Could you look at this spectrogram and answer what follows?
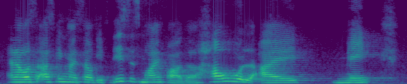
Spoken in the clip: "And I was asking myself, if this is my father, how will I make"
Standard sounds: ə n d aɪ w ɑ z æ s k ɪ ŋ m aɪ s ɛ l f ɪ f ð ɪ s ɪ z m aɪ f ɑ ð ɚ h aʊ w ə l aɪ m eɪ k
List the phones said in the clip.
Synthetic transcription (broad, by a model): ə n aɪ w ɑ s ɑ s k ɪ ŋ m aɪ s ɛ l f ɪ f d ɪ s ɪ s m aɪ f ɑ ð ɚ h aʊ w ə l aɪ m eɪ k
